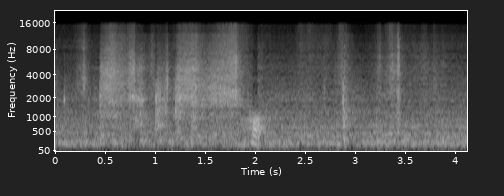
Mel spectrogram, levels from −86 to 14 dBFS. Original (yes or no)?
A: no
